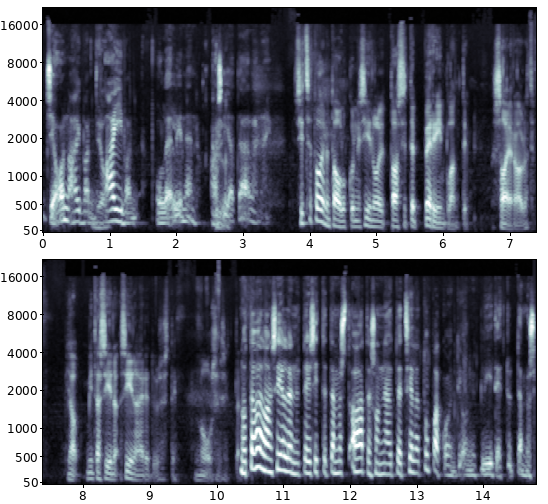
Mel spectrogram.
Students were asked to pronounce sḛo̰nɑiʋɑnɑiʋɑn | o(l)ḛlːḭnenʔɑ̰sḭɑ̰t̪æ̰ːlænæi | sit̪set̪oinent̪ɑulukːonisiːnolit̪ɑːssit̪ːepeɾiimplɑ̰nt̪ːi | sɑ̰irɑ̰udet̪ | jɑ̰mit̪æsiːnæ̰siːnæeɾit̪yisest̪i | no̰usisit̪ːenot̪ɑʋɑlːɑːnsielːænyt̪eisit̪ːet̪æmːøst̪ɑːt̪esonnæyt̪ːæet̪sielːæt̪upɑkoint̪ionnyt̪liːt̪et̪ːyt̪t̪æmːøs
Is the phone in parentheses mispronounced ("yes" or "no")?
no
